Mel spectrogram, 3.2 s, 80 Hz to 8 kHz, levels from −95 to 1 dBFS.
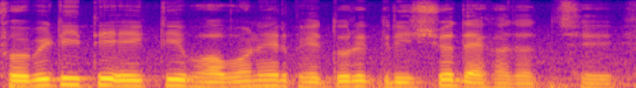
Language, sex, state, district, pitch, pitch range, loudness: Bengali, male, West Bengal, Alipurduar, 130 Hz, 115-140 Hz, -15 LUFS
